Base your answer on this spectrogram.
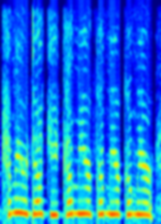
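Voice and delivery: put-on very high, cooing call to a baby bird; coaxing a duckling. Calling the lost gosling to shore, high cooing coax. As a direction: sweet-talk the gosling over in a tiny high voice. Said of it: "And I'm like".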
